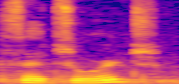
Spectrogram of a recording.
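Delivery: ordinary delivery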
